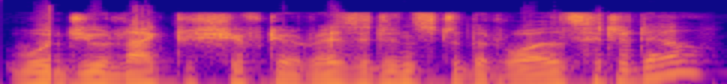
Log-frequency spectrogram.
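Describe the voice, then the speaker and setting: A man's voice: on the low side, animated, fast, a little mellow. A man reading a proud, devout emperor who speaks with solemn courtesy and rising passion. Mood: courteous. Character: proud emperor, older man, fervent believer.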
